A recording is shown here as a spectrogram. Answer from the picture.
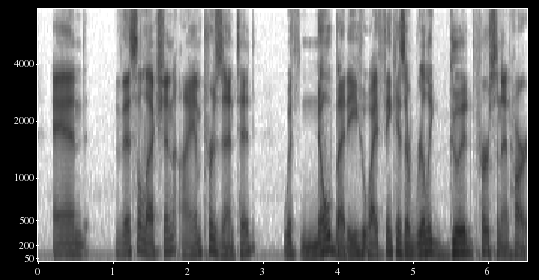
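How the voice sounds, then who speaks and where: Here is a man with an ordinary speaking voice and an American accent, pitched at a medium level with ordinary pitch variation. He talks at a moderate pace on a very clean recording with a silent background. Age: 40s. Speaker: podcaster. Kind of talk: casual chat.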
